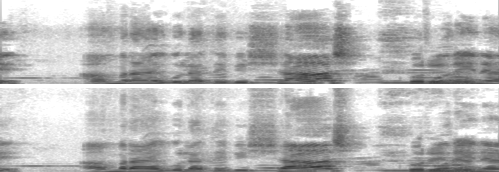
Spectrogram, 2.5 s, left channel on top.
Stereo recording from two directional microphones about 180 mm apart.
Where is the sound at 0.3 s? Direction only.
20° right (ahead or behind).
